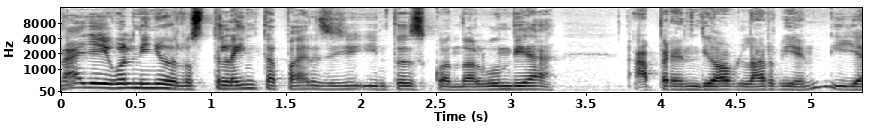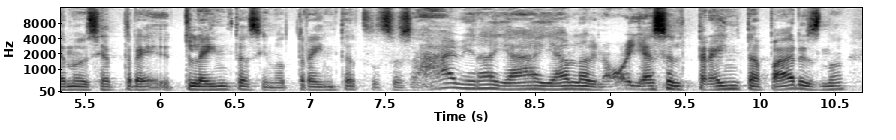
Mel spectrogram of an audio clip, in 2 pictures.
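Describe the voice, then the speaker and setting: A man with a Mexican accent, a guest on an interview show, telling a family story in a relaxed way, with many fillers like "este" and "pues". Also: medium pitch, creaky. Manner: relaxed, fills with "este" and "pues", ends phrases with "¿no?". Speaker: guest, birria restaurant owner.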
